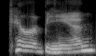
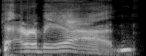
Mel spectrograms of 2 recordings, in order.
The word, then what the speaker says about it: Caribbean: Oh, people who say Caribbean. Caribbean. Caribbean. Those are the same people say caramel.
